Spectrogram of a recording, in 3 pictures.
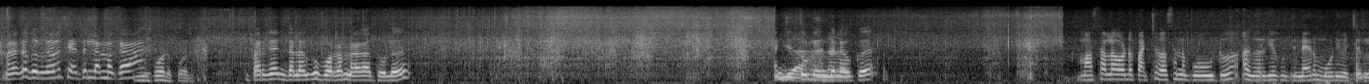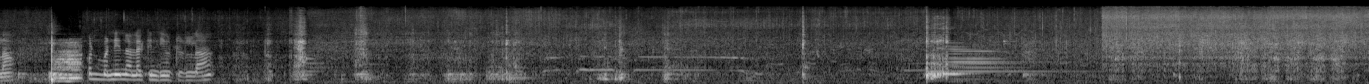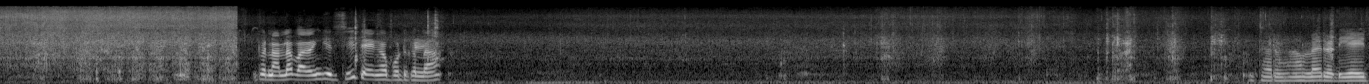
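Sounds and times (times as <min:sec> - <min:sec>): food sizzling in a covered pan: 0:00.0 - 0:41.0
ladle scraping wok: 0:15.9 - 0:20.8, 0:22.8 - 0:29.8, 0:35.2 - 0:41.0
metal lid clinking: 0:22.9 - 0:24.8.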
